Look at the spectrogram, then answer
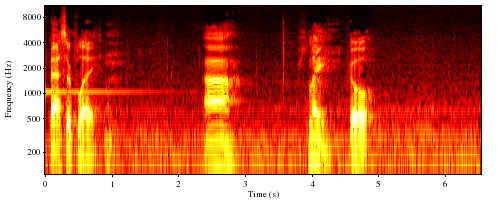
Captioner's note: bell dings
